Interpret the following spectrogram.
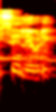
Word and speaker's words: celebre: en el tiempo pasado y celebre con el acento en el medio se refiere al verbo celebrar en el modo subjuntivo.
